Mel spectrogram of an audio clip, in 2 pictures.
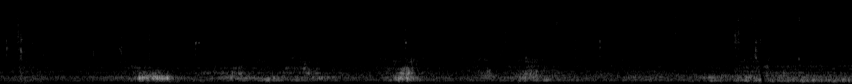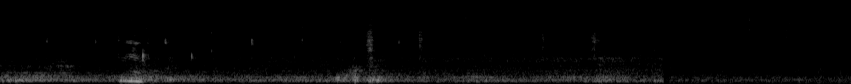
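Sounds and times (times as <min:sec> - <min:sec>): person chewing food: 0:00.0 - 0:15.2
light mouth clicks: 0:09.0 - 0:15.2.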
